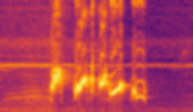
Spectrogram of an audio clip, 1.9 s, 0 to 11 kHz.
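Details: Single short morning-song phrase of a red-whiskered bulbul, a 2021 lure recording for voice training: about a second of quick, clear, warbling chirps rising and falling, then silence apart from a faint high tone.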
